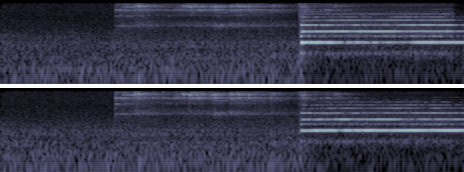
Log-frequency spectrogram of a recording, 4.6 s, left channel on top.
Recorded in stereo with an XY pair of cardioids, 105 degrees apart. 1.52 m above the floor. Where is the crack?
I don't hear a crack.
